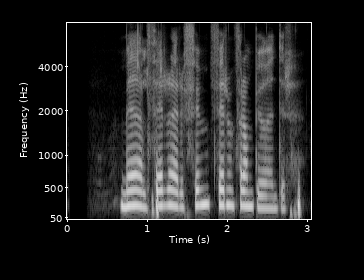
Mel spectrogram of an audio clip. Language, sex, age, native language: Icelandic, female, 30-39, Icelandic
